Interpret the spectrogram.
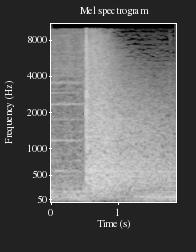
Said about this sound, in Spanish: Un solo disparo alcanza a King en la mandíbula, arrojándolo hacia atrás.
